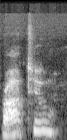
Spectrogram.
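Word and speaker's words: Räty: So his name's pronounced Ratu?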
